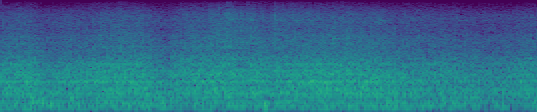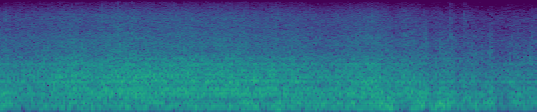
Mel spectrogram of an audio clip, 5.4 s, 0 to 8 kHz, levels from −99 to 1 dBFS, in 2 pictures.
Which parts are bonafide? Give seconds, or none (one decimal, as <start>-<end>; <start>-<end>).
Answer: 0.0-5.4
